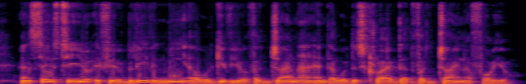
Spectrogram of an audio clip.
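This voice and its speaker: A man talks at a fairly quick pace with an Arabic accent and ordinary pitch variation. Audible room echo and noticeable background noise fill the recording. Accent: Arab. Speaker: religious debater. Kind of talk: online debate livestream. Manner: animated.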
